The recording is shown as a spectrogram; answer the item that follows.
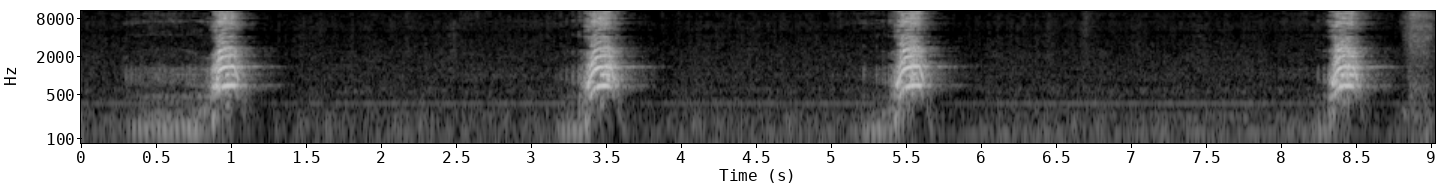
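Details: Dog barking at passers-by: four loud, sharp barks spaced two to three seconds apart, each led in by a short low growl, over a quiet background.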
